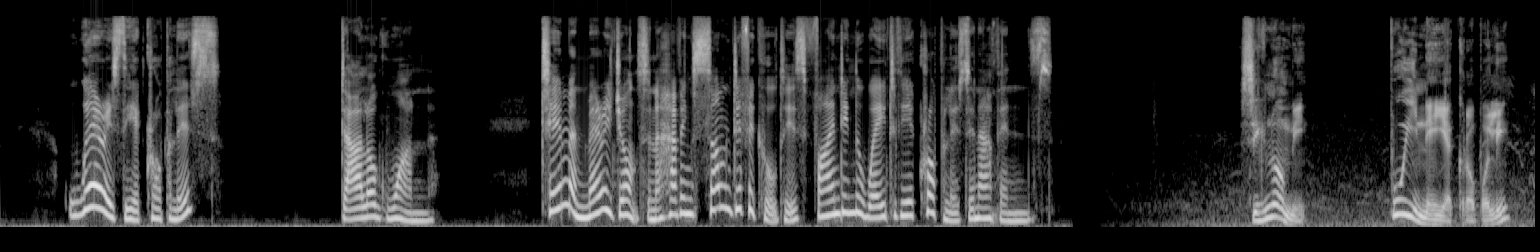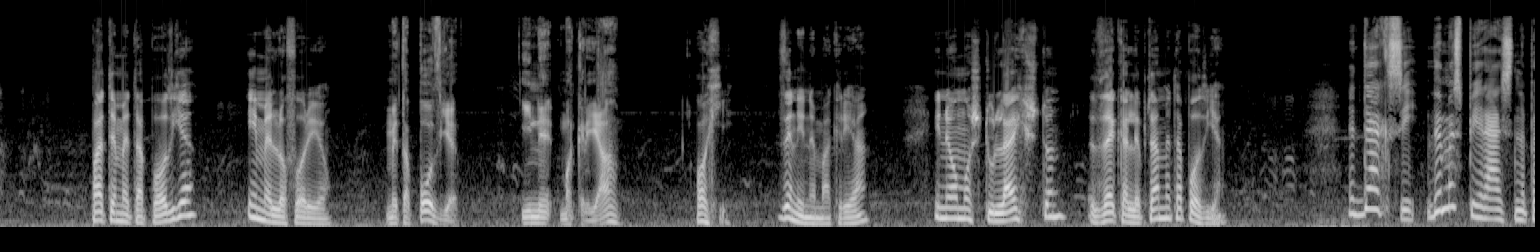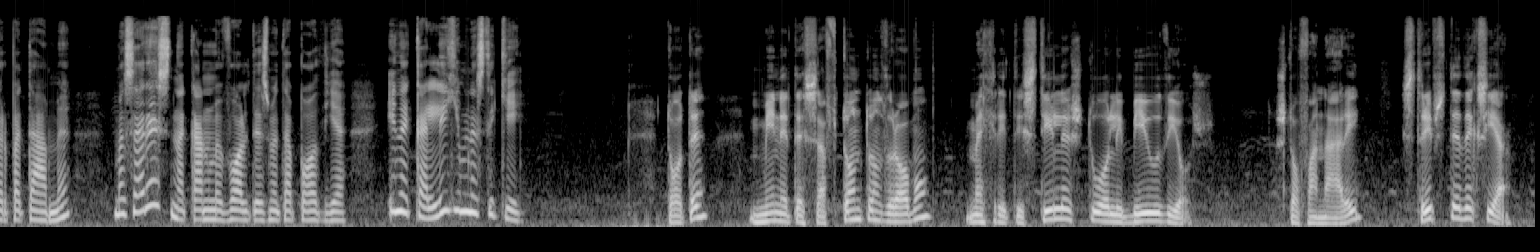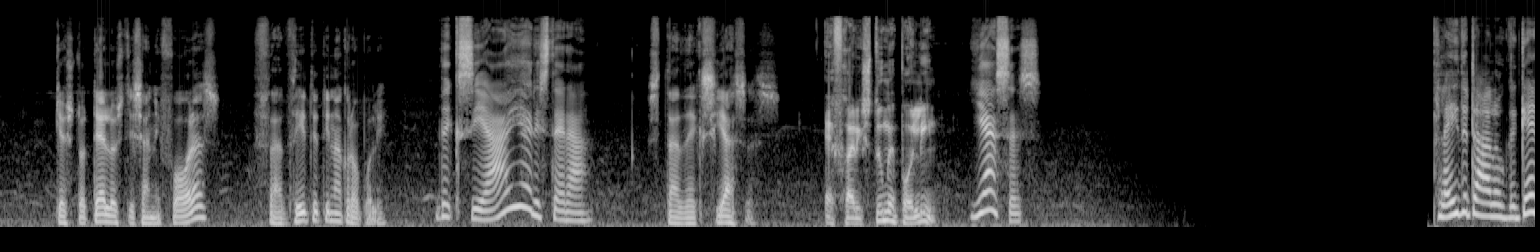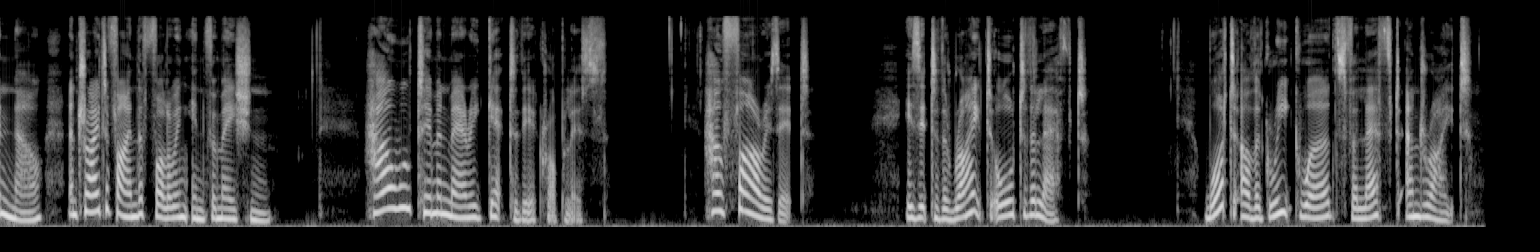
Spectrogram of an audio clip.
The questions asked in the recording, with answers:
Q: How will Tim and Mary get to the Acropolis?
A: They will go on foot.

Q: How far is it?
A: The Acropolis is only 10 minutes away

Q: Is it to the right or to the left?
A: on the right.

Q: What are the Greek words for left and right?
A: The Greek words for left and right are αριστερά and δεξιά.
